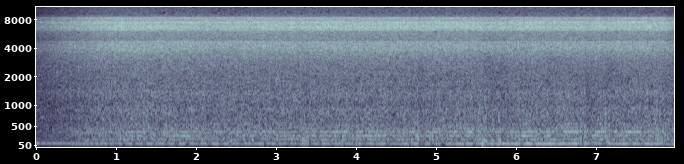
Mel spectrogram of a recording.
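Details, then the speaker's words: Old-model 18-inch exhaust cooler fan motor (24-slot, 2-inch stator) after rewinding, new bearings, an 8 capacitor and plastic blade: a steady, even whoosh at full speed with a smooth hum and no rubbing or bearing noise. Runs fast and healthy. "तो दोस्तों काफ़ी अच्छी speed ये दे पा रहा है। जो 1.5 इंची कूलर आता है उससे भी काफ़ी ज़्यादा स्पीड ये दे रहा है।"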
